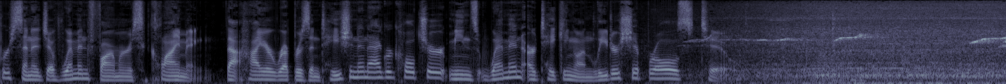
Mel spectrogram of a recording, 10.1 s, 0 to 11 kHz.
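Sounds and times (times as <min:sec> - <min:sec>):
speech: 0:00.0 - 0:07.8
people whistling at black and white dairy cows in a milking parlor: 0:07.0 - 0:08.8, 0:09.7 - 0:10.0.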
